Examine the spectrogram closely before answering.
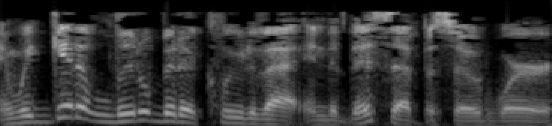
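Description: Somewhat breathy and lively in intonation, a man talks with an American accent. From United States. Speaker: podcast host. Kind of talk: casual chat.

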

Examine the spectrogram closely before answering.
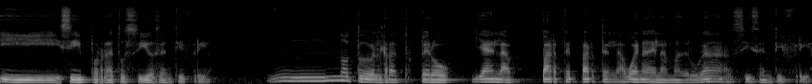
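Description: In a very clean recording with a silent background, a man speaks fairly slowly in a fairly low voice with ordinary pitch variation. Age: 40s. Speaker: podcaster. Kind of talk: personal storytelling monologue. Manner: hesitant, with many fillers and repetitions.

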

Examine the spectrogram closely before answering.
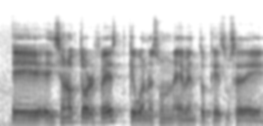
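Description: Speaking at a moderate pace, a man talks with a northern Mexican accent. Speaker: podcast host. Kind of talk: casual chat.

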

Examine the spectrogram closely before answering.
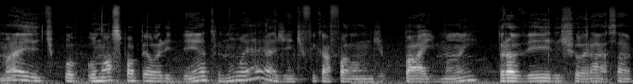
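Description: There is noticeable noise behind this man's fairly high voice. He keeps a moderate pace with hardly any pauses and ordinary shifts in pitch. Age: young. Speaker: young church volunteer and musician. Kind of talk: casual chat.

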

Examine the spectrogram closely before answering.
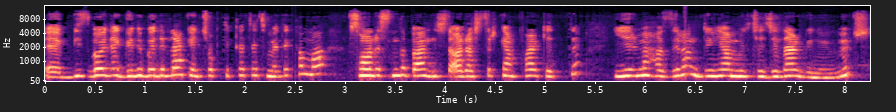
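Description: Pitched high, a woman's voice moves at a fairly slow pace. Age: 20s. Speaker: dietitian. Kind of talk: casual chat.

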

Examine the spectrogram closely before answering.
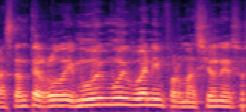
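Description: A man talks in a normal speaking voice with ordinary pitch variation. The background is quiet. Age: 30s. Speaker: life coach. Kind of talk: casual chat.

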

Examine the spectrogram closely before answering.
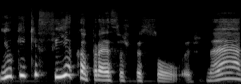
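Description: The woman speaks at a fairly slow pace and high pitch, the sound dry and close with no echo. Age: 60s. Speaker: history professor. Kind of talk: lecture. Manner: halting, with many repeated fillers.

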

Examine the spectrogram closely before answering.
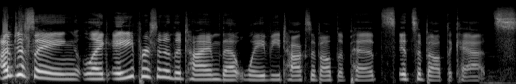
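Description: A woman talks in a normal speaking voice, fairly high in pitch, with lively intonation and hardly any pauses. Her loudness swings widely, and the sound is dry and close with no echo. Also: fairly slow pace. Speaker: podcast host. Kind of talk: casual chat.

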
